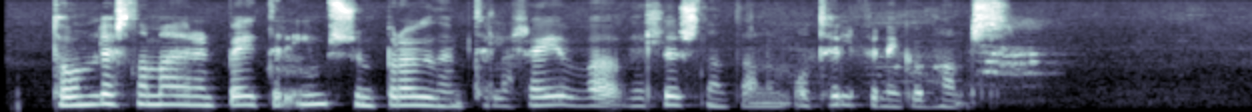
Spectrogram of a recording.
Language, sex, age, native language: Icelandic, female, 20-29, Icelandic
